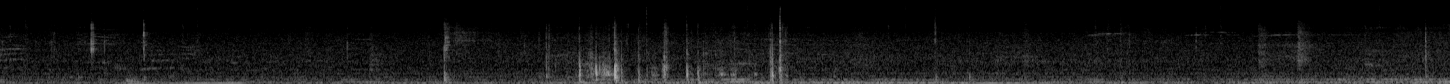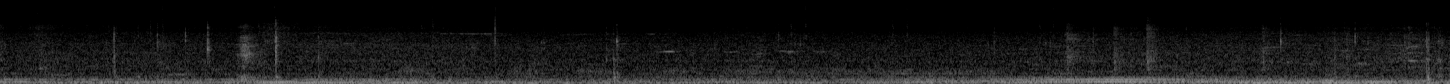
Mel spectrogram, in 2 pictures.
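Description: Plastic toy bricks click and clatter as they are handled.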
